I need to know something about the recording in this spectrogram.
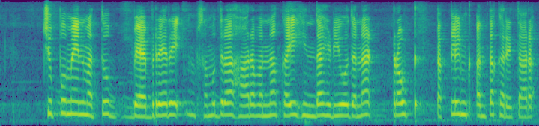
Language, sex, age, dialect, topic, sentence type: Kannada, female, 31-35, Dharwad Kannada, agriculture, statement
